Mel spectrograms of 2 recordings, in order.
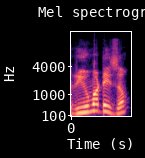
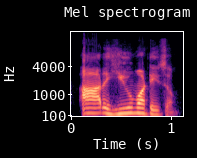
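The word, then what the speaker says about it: rheumatism: মানে হচ্ছে বাত বা আর এইচ এখানে কিন্তু এই উচ্চারণটা নাই আর হিউমা আর হিউমাটিজম আর হিউমাটিজম হ্যা এ উচ্চারণ হচ্ছে রিউমাটিজম তবে উচ্চারণটা আপনি এভাবে করতে পারেন আর হিউমাটিজম আচ্ছা এবার আসেন কিছু স্পেলিং কিছু নিয়ম আছে।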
